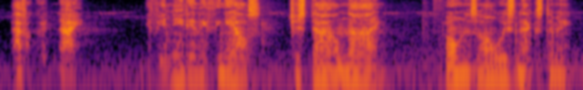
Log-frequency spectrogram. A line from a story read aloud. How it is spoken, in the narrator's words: Martha turns at the doorway and whispers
